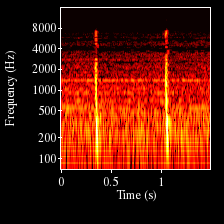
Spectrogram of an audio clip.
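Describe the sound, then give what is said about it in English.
Two sharp, isolated clicks from pulsar signals picked up by a radio telescope, spaced well apart over a steady background hiss. “These clicks are produced by pulsars, for example, recorded by Jodrell Bank.”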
